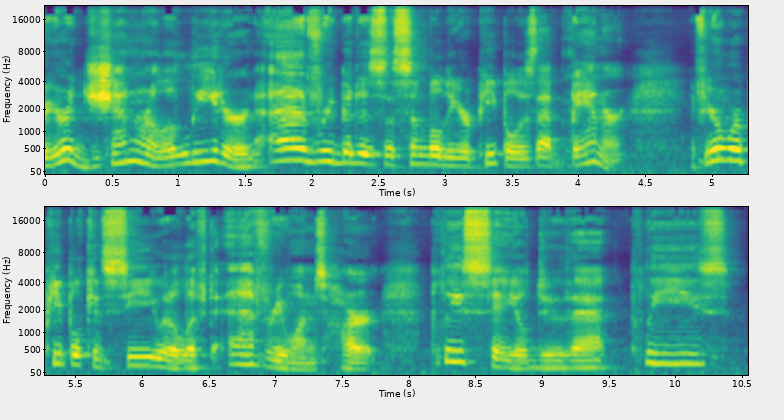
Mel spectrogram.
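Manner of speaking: hammed-up sugary pleading, pitched high; over-the-top smile. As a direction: coax him through a huge fake smile. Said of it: "super over-the-top smile and says".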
